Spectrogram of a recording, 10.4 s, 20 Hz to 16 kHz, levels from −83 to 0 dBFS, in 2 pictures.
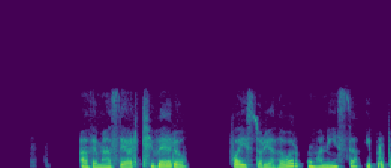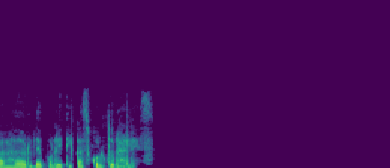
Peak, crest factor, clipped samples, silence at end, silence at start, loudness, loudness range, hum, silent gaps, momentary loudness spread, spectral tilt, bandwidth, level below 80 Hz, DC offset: -2 dBFS; 18 dB; under 0.1%; 3.2 s; 1.05 s; -20 LUFS; 8 LU; none; 2.54-3.06 s; 7 LU; -8 dB/octave; 7.6 kHz; -60 dBFS; under 0.1%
